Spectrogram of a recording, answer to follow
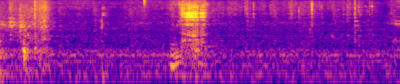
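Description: A sharp knock at the start and a lighter one just after, from kitchenware being handled on the counter, then a brief rustle about two seconds in, over a low steady hum of kitchen room tone.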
